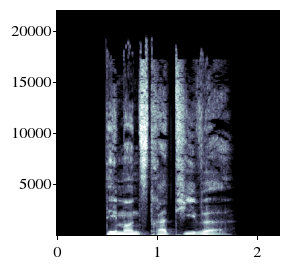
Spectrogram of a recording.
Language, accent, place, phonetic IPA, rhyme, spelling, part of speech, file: German, Germany, Berlin, [demɔnstʁaˈtiːvə], -iːvə, demonstrative, adjective, De-demonstrative.ogg
- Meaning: inflection of demonstrativ: 1. strong/mixed nominative/accusative feminine singular 2. strong nominative/accusative plural 3. weak nominative all-gender singular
